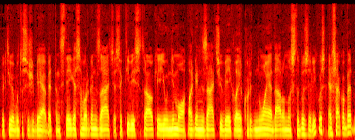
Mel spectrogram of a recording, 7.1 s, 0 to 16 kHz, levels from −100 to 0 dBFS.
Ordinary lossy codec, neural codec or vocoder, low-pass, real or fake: MP3, 64 kbps; none; 14.4 kHz; real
